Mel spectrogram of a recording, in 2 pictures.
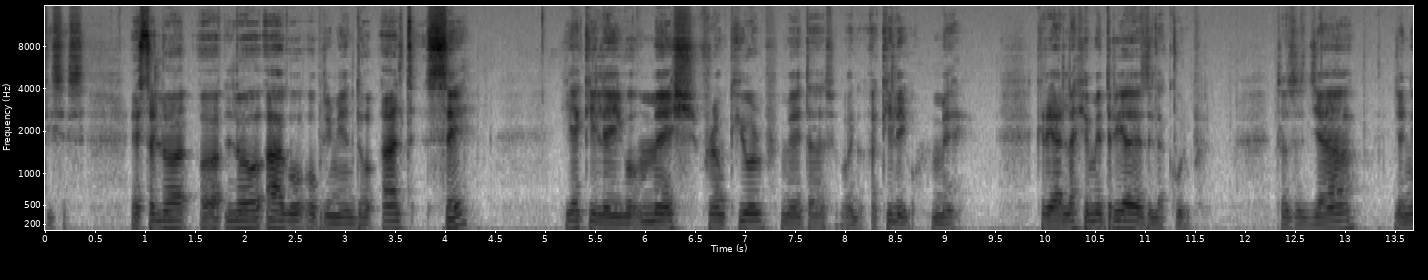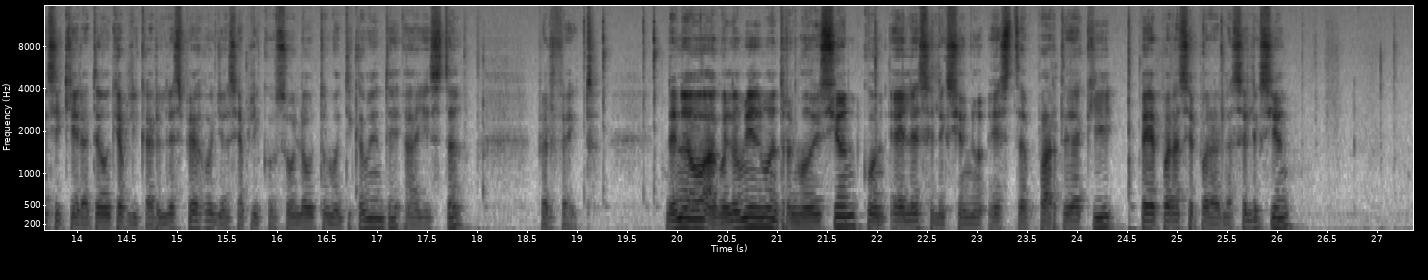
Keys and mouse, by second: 0.4-2.6 middle drag, 2.6 z, 4.2 alt+c, 13.4 Tab, 15.6 Tab, 16.0 Tab, 16.0-19.2 middle drag, 18.1 Tab, 19.2-22.2 right drag, 20.3 Tab, 22.2 l, 24.7 p, 27.2 Tab.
